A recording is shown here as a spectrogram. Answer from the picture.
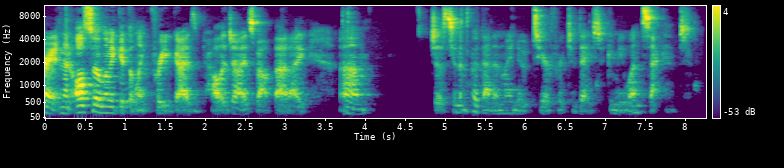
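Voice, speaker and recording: A woman whispering at a fairly quick pace, with big swings in loudness and audible room echo. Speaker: webinar host, product manager. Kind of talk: webinar presentation. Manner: soft-spoken; hesitant, many fillers.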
